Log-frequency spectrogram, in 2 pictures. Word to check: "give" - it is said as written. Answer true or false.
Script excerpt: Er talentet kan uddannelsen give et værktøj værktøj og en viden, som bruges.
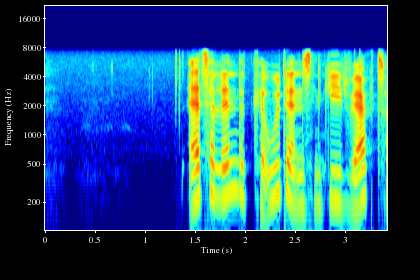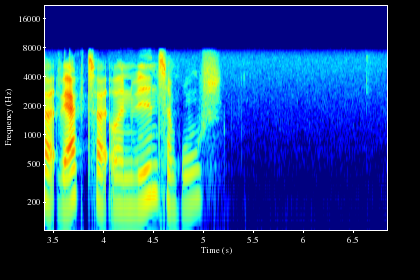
true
